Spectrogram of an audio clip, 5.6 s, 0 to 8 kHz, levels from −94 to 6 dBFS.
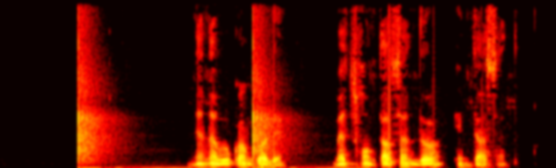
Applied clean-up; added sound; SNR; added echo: none; Clapping; 8 dB; none.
